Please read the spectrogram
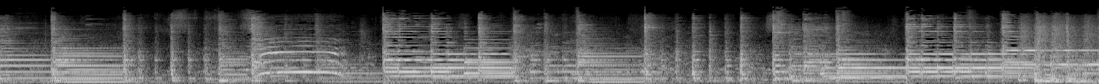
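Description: Acoustic guitar strummed in chords as a live song begins, with a short note that bends up and back down about three seconds in.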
